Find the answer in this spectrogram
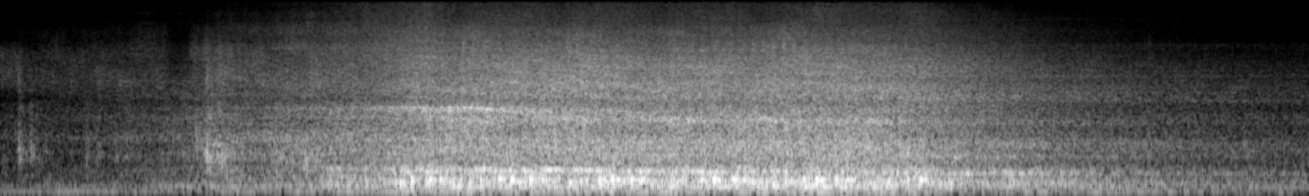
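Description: A CrossCountry Voyager diesel train running through a station without stopping: its engine and wheel noise builds from about two seconds in, is loudest in the middle as the carriages pass, then fades away as it runs off.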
